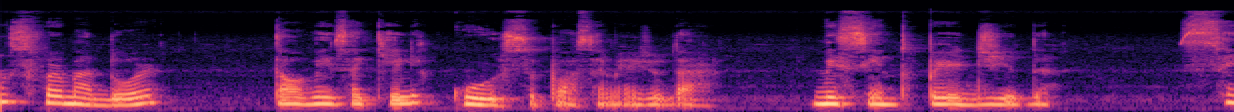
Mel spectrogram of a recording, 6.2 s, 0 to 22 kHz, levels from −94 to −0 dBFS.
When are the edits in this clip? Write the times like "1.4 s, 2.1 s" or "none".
none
